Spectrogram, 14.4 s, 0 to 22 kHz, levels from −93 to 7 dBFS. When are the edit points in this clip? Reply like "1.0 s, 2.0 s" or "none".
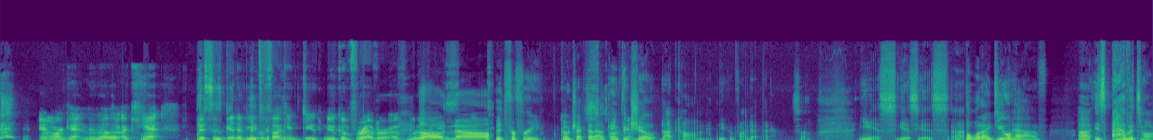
6.2 s, 12.0 s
